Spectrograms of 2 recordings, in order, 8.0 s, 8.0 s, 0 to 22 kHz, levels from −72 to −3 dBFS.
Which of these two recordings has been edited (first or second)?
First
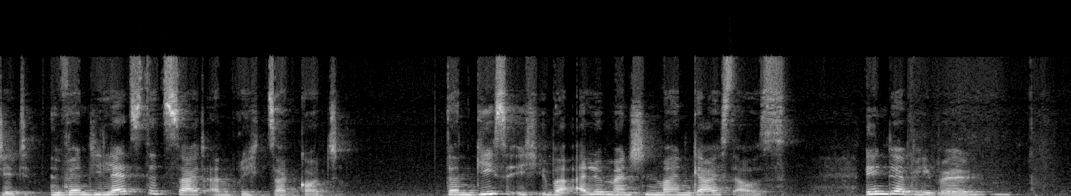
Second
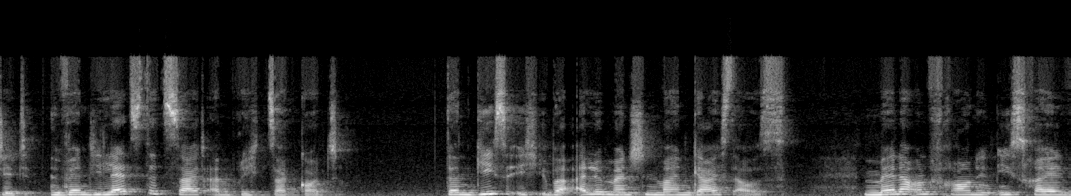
first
